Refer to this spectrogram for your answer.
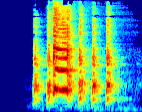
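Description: A chicken clucks in a short run of about five squawky bursts, the second one longer and louder, with no one talking.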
